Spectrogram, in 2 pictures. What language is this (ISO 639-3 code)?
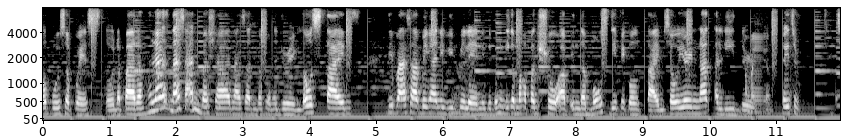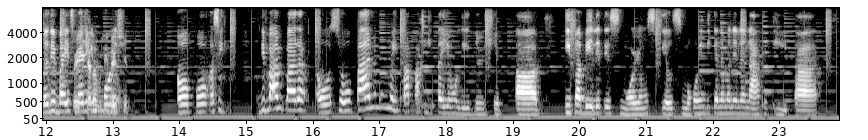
fil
